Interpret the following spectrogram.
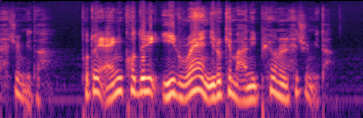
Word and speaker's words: Iran: 두 번째, 이란 이러죠? 대개는 뭐라 그럽니까? 그렇죠. 이건 뭐예요? 뒤에 자음이 하나 있으니까 어떻게 발음한다? 에 발음한다. 그래서 Iran 이렇게 많이 발음을 해줍니다.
